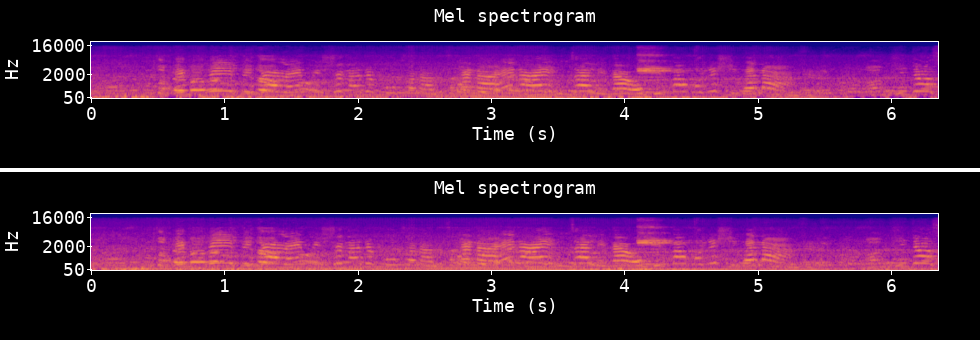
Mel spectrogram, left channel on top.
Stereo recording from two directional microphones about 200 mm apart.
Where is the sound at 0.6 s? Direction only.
50° right (ahead or behind).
